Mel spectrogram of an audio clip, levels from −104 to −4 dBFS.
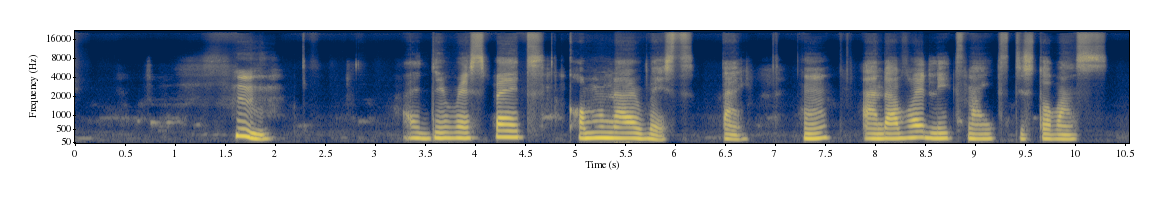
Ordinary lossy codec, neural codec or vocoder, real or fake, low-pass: none; autoencoder, 48 kHz, 32 numbers a frame, DAC-VAE, trained on Japanese speech; fake; none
